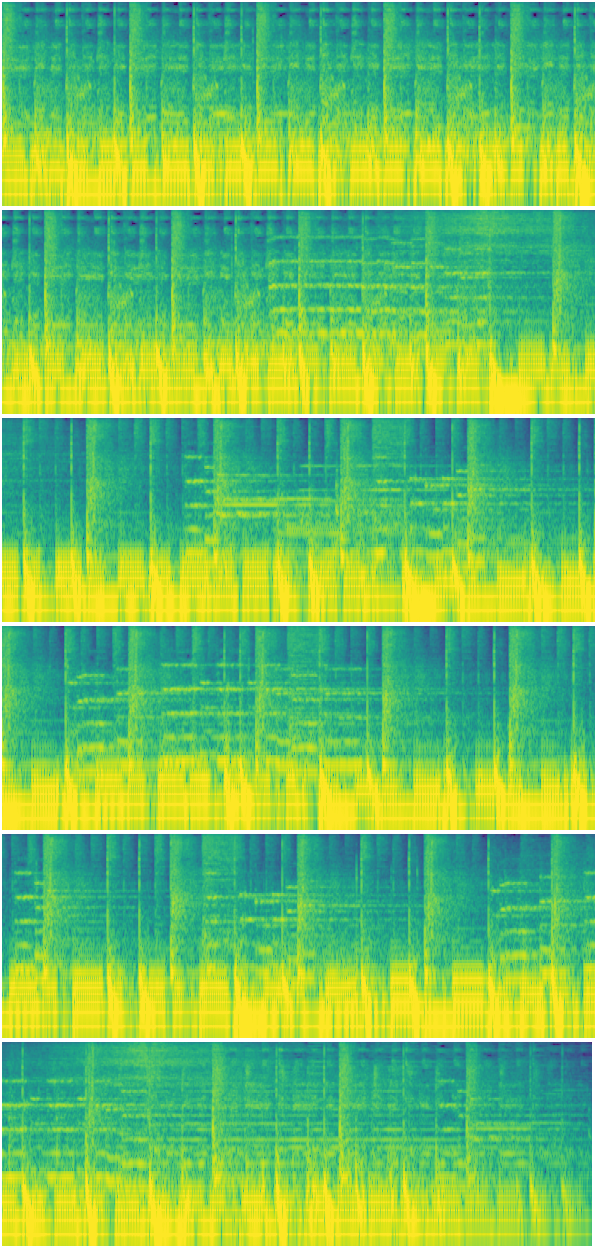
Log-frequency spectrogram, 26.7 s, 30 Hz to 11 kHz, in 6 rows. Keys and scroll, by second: 7.6 Escape, 7.9 Escape.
